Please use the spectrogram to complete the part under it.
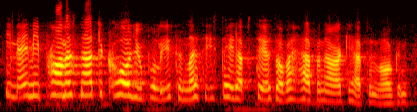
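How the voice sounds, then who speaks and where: A woman's voice: high-pitched, very animated, fast talker. An actress playing an anxious, loyal young woman, earnest and pleading, in 1940s radio drama style. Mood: worried. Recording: muffled old radio recording.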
